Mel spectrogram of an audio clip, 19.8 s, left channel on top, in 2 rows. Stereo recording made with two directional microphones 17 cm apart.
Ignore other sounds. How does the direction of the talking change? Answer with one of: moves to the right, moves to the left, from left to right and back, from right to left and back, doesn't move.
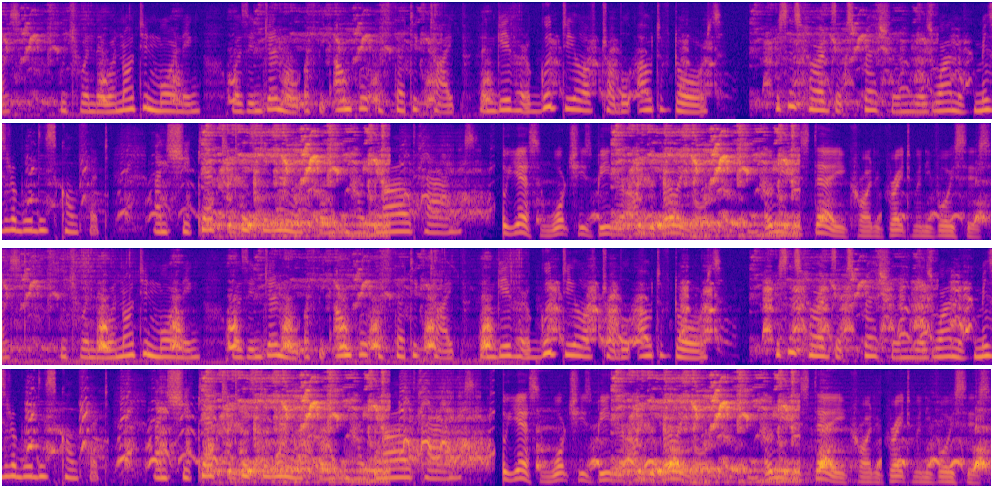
doesn't move.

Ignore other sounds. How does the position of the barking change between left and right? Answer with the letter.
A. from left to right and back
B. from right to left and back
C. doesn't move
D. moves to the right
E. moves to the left
C.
